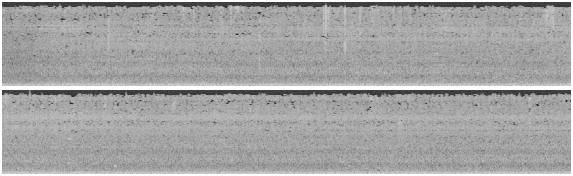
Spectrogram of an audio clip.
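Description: Parked fire engine running its engine, a steady low rumble that does not change.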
